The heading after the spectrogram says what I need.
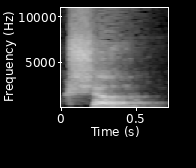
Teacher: Ksha is made up of Ka plus the cerebral Sha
